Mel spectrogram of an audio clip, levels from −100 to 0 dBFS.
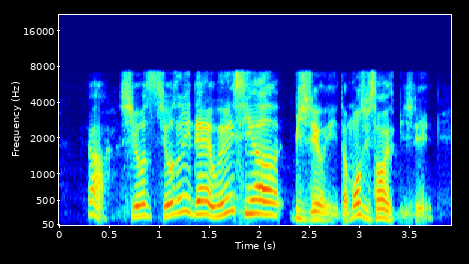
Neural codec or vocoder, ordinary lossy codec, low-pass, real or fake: vocoder, 22.05 kHz, 80 mel bands, HiFi-GAN; none; 7.2 kHz; fake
